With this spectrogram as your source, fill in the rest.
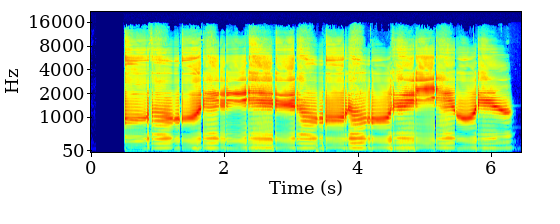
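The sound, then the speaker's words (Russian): A jaw harp twangs in a steady, rapid plucking rhythm, its buzzing drone swelling and wah-ing as breath pushes through, loud for about six seconds with no talking. “Потому что если добавить что-то дыхание, вы слышите мощнее, да, получается?”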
